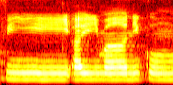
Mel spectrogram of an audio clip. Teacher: فی ایمانکم میں فا کو 3 سے 4 الف میں دار کھینچ کے پڑھیں گے۔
